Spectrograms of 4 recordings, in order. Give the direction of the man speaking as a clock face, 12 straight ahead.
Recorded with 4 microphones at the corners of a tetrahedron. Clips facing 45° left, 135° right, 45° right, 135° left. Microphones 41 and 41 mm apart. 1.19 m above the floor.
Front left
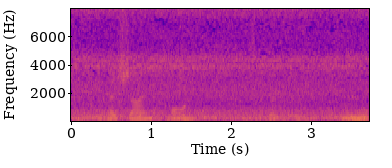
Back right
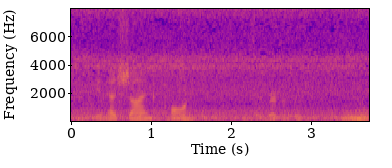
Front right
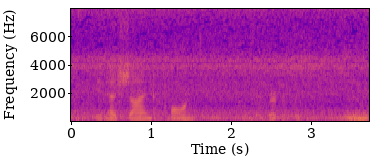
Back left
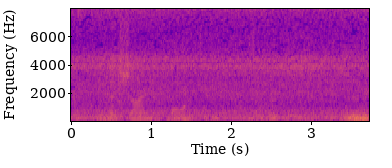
3 o'clock.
